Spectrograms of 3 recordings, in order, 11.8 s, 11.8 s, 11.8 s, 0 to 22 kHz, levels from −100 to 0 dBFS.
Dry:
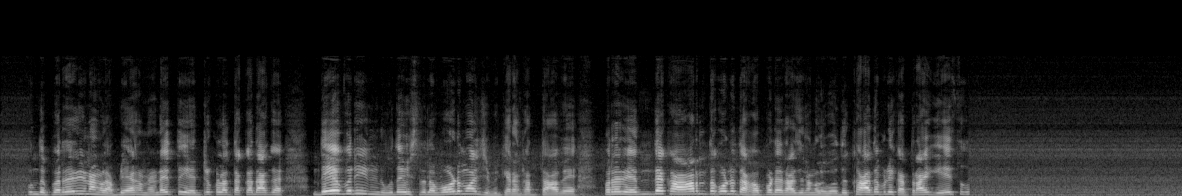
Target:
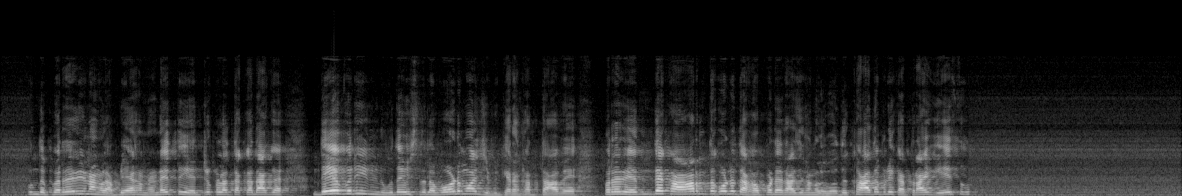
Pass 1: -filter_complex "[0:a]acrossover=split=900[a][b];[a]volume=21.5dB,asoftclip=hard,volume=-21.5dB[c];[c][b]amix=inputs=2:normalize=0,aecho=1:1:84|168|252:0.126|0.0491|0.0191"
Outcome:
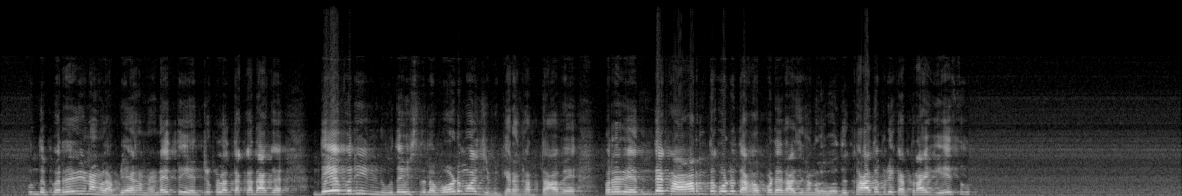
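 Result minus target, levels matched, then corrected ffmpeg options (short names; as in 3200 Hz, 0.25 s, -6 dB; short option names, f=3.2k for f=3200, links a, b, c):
overloaded stage: distortion +31 dB
-filter_complex "[0:a]acrossover=split=900[a][b];[a]volume=14dB,asoftclip=hard,volume=-14dB[c];[c][b]amix=inputs=2:normalize=0,aecho=1:1:84|168|252:0.126|0.0491|0.0191"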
